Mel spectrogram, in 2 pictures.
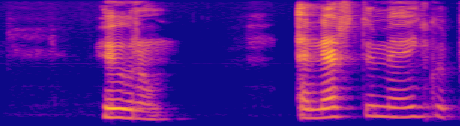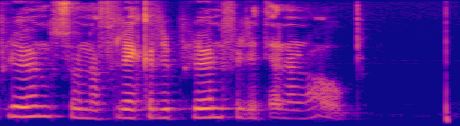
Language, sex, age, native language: Icelandic, female, 60-69, Icelandic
